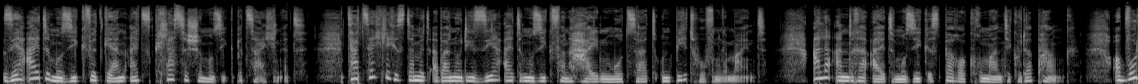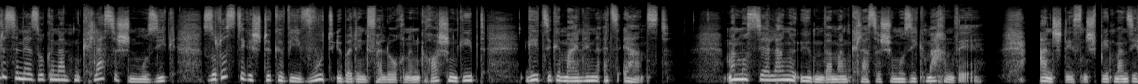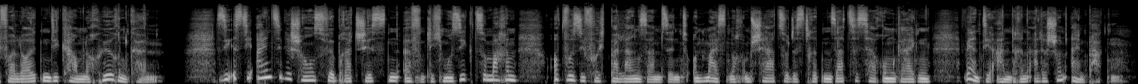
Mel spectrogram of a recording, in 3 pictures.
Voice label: kommentar

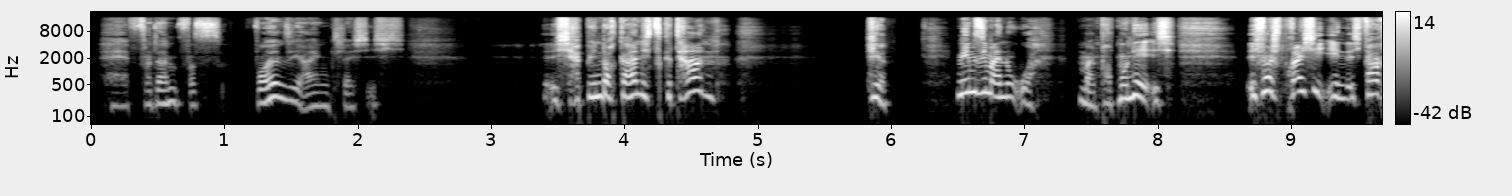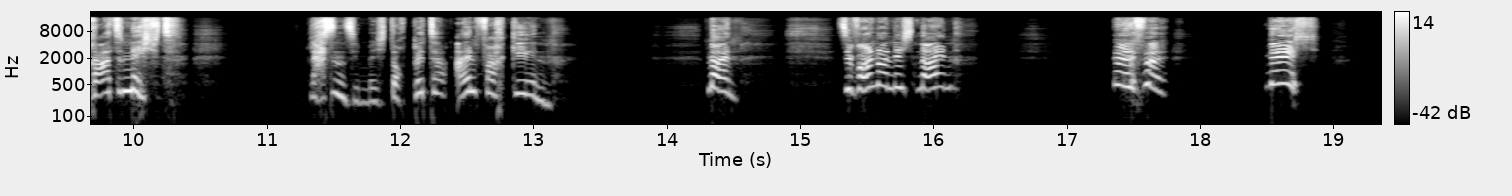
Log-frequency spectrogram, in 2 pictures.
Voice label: Aengstlich

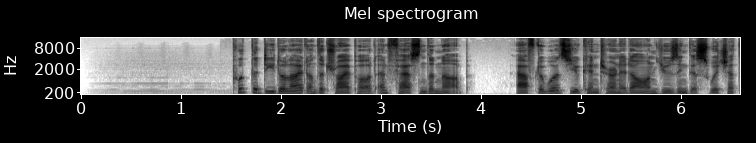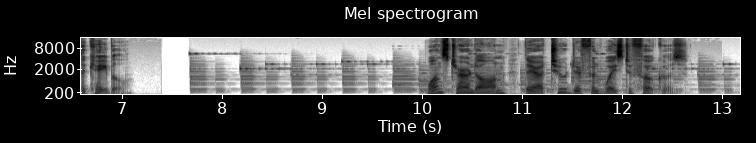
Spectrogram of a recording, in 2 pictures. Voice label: Englisch Erklärvideo

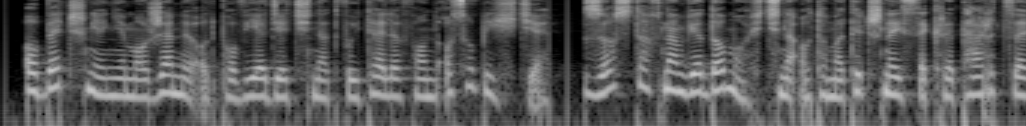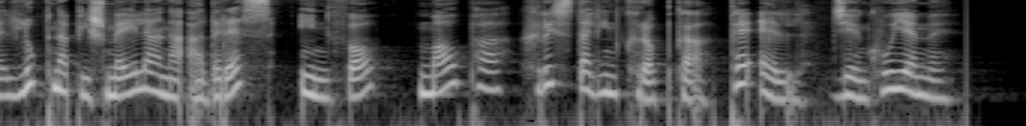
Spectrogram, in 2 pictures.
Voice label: Hautansage Telefon; Polska Doradztwa Podotkowego

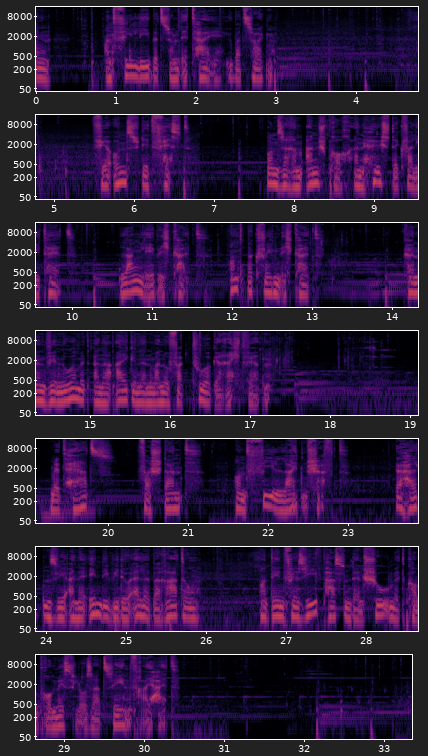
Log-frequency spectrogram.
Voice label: Werbung Schuhe, Commercial (Werbung), German; Sterzinger Schuhe

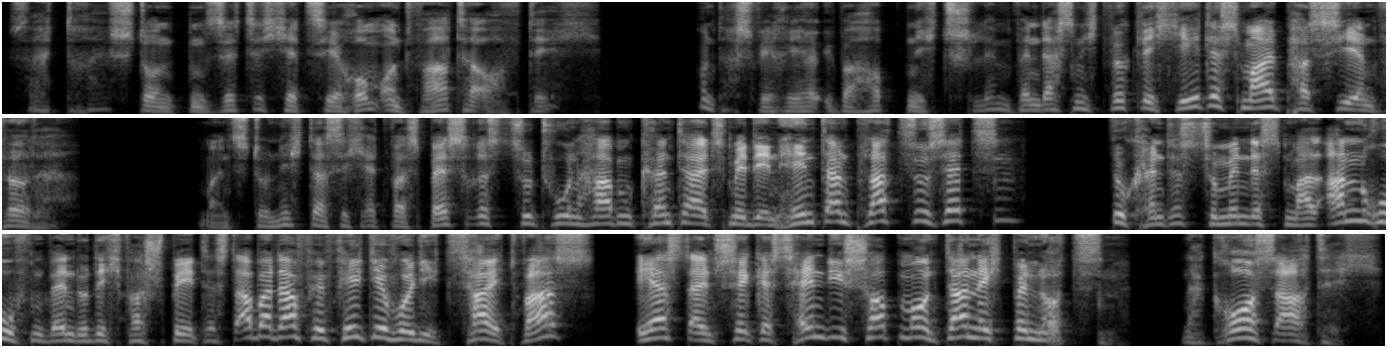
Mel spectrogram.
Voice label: synchron wuetend

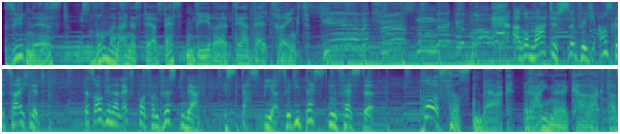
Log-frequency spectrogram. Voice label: Werbung Bier; Fürstenberg

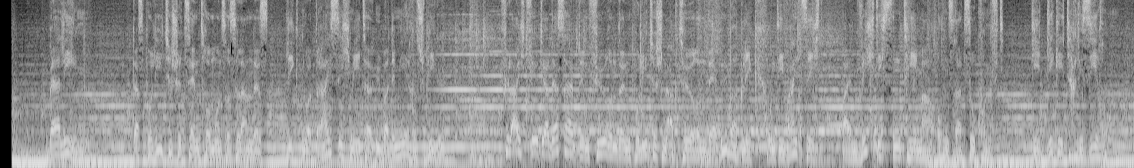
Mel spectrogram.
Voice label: Imagefilme serioes monumental markant maennlich; Gigagipfel Handelsblatt Vodafone Die Zeit

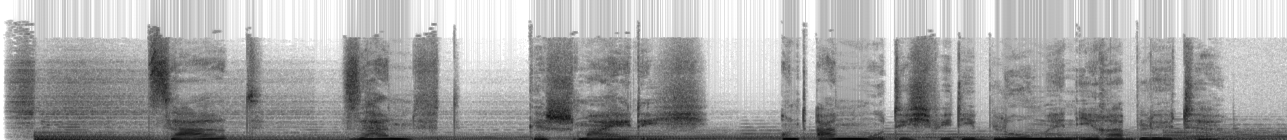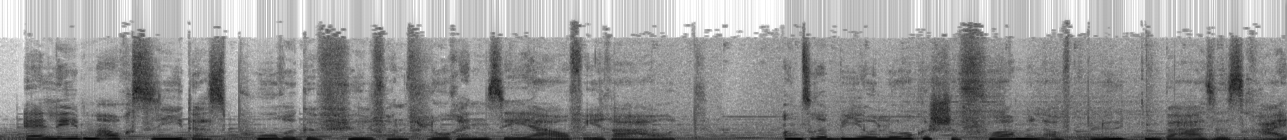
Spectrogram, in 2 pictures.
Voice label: Werbung Hautcreme

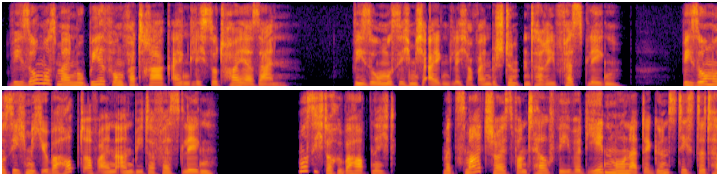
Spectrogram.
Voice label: werbung mobilfunk

